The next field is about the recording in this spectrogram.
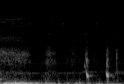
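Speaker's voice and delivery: real, voiceless laugh; breathy laugh. Real, not acted. Player laughing at having a cane, real breathy laugh.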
